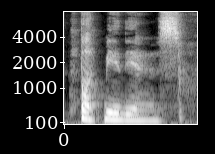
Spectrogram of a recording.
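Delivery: high-pitched younger voice.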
